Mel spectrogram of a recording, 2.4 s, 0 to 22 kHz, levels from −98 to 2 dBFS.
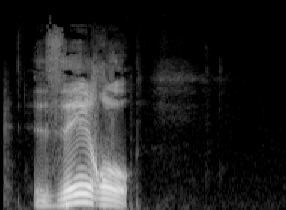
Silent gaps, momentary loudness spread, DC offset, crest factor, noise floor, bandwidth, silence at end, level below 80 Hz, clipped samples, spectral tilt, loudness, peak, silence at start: none; 18 LU; under 0.1%; 16 dB; -81 dBFS; 11.5 kHz; 1.35 s; -50 dBFS; under 0.1%; -7 dB/octave; -13 LUFS; 0 dBFS; 0.3 s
